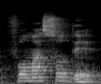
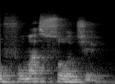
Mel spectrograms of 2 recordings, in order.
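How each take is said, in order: First: "Fomaçode" com a última sílaba tônica, "dê". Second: "fomaçode" com "ço" tônico, final fraco "dji"; tônica na penúltima. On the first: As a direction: diga "Fomaçode" como oxítona, terminando em "dê". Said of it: "Como que é a pronúncia?". ("Fomaçode" pronunciado fomaçodê) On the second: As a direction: diga "fomaçode" devagar, como paroxítona. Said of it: "na penúltima é enorme". ("fomaçode" pronunciado fomaçódji, mais lento) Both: Shown as a demonstration.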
